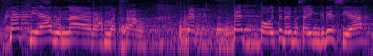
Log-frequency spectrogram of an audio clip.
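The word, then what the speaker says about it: ペット: Jadi ada tasdidnya ya kalau bahasa Arab ya. Petto. Petto. Petto itu dari bahasa apa kira-kira itu? Pet ya, benar Rahmat Sang. Petto itu dari bahasa Inggris ya.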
